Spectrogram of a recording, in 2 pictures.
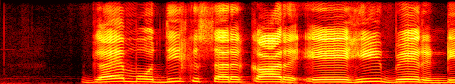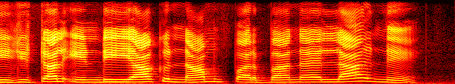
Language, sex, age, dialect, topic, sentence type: Maithili, male, 18-24, Bajjika, banking, statement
